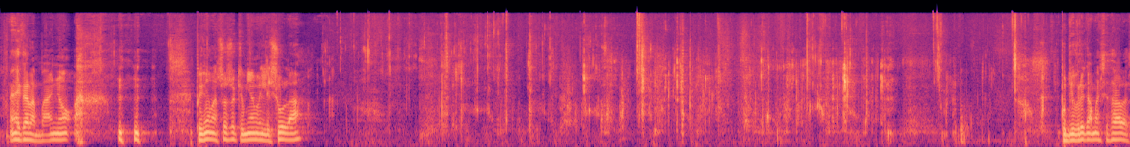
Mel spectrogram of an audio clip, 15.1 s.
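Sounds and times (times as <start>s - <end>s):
crunchy food chewing: 4.1s - 14.4s.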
